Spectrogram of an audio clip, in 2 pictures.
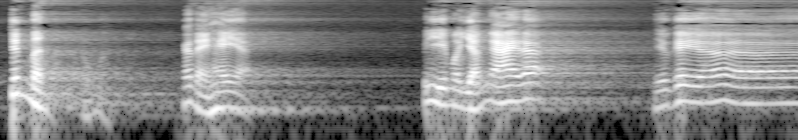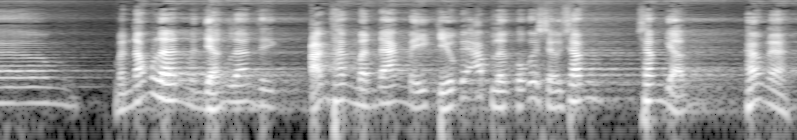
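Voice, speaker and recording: A man's voice: high voice, pushed and bright. A male Buddhist monk gives a sermon, telling stories in a folksy way and speaking straight to his listeners. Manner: folksy storytelling, addresses the audience directly. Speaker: Buddhist monk teaching the Dharma. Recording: long hall reverb.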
